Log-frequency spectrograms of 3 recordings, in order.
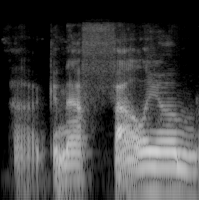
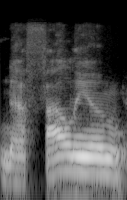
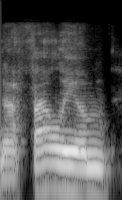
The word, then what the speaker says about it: Gnaphalium: So Glucurrhiza, Gnaphalium, or just Naphalium, kind of just do away with the G sound, Naphalium, Goodyeara, Gossypium, Gratiola, Gypsophila.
